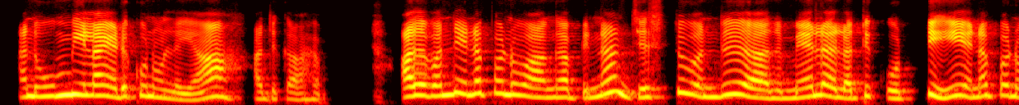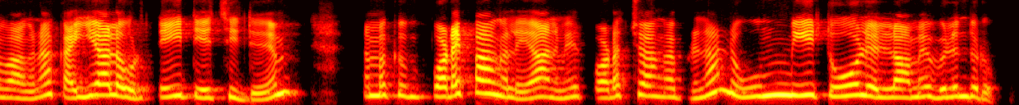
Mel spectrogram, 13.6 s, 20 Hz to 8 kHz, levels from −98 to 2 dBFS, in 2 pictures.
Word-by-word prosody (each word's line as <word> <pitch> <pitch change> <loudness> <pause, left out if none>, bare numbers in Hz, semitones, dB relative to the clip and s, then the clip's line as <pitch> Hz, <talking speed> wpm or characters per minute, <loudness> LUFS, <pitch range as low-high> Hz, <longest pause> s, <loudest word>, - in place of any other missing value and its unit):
அந்த 280 - 0
உம்மி 315 +3 +5
எல்லாம் 295 -1 +5
எடுக்கணும் 265 0 -5
இல்லையா, 180 -2 -4 0.3
அதுக்காக 200 -2 -13 0.7
அதை 280 +3 +6
வந்து 315 +5 +1
என்ன 350 - +1
பண்ணுவாங்க 285 -8 -2
அப்படின்னா, 245 - -3 0.2
ஜஸ்ட் 250 +4 -6
வந்து 260 +5 -2 0.2
அது 220 -1 -4
மேல 290 +5 +3
எல்லாத்தையும் 245 +5 -4
கொட்டி, 215 +6 +1 0.2
என்ன 265 +3 -2
பண்ணுவாங்கன்னா, 240 0 -3
கையால 280 +5 +4
ஒரு 225 - -8
தேய் 270 +1 +1
தேய்ச்சுட்டு, 230 -6 -4 0.7
நமக்கு 295 +1 -2 0.2
புடைப்பாங்க 340 +4 +4
இல்லையா, 230 +2 0
அது 245 -4 -4
மாதிரி 265 +1 -9
புடைச்சாங்க 280 +3 -3
அப்படின்னா, 245 - -5
அந்த 365 -7 -1
உம்மி 310 +1 +5 0.2
தோல் 295 +2 +1
எல்லாமே 245 +2 -1
விழுந்துடும். 265 +1 -4
265 Hz, 155 wpm, -23 LUFS, 235-300 Hz, 0.7 s, அதை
